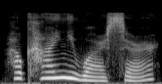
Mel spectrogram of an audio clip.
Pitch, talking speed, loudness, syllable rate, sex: 230 Hz, 185 wpm, -12 LUFS, 3.9 syllables/s, female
